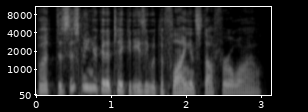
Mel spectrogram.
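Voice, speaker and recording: A man's voice: a little high, big pitch swings, quick pace, pitched above the performer's own voice. A man voicing a small young male dragon, a casual and slightly cheeky storybook sidekick. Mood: skeptical, curious.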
